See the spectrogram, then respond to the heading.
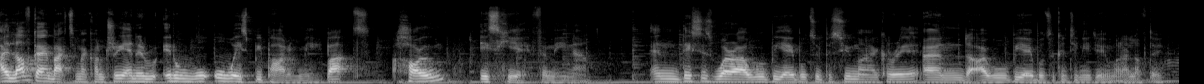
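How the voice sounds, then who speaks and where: A man at a moderate pace with ordinary pitch variation, faint music in the background. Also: big swings in loudness. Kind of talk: interview answer. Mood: relaxed, warm. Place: kitchen. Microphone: lapel.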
